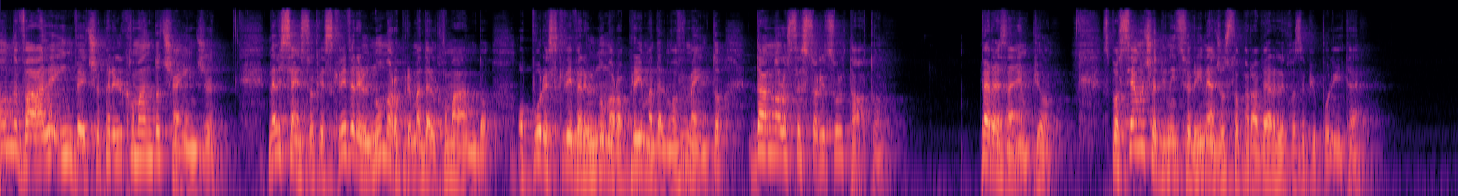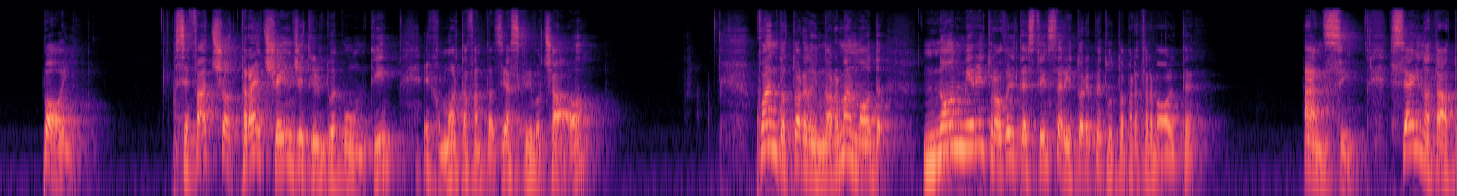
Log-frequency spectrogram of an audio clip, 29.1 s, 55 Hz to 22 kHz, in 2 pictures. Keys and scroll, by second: 17.3-18.3 typing, 20.1-20.5 typing, 23.2 Escape.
